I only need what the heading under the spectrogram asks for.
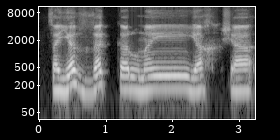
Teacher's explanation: there is a double shadda. Sayyadhakkaru, dhal first, on full stress on dhal, and then kaf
